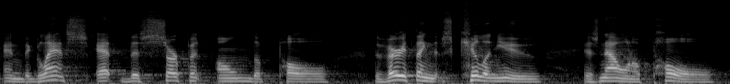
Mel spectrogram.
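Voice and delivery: low, soft, weighty sermon delivery; quiet, deliberate preacher voicing the gospel; hushed solemn preaching. Real, not acted. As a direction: bring it down low and let each phrase settle.

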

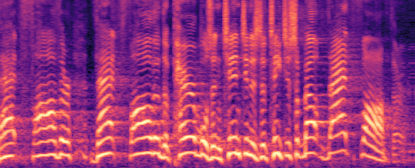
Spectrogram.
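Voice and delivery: high, emphatic pulpit climax; fervent preaching. Real, not acted. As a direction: lift the pitch and hammer the repeated phrase. Preaches at full force.

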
